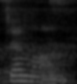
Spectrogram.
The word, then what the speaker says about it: jamón: You can see the accent on the O. Jamon.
